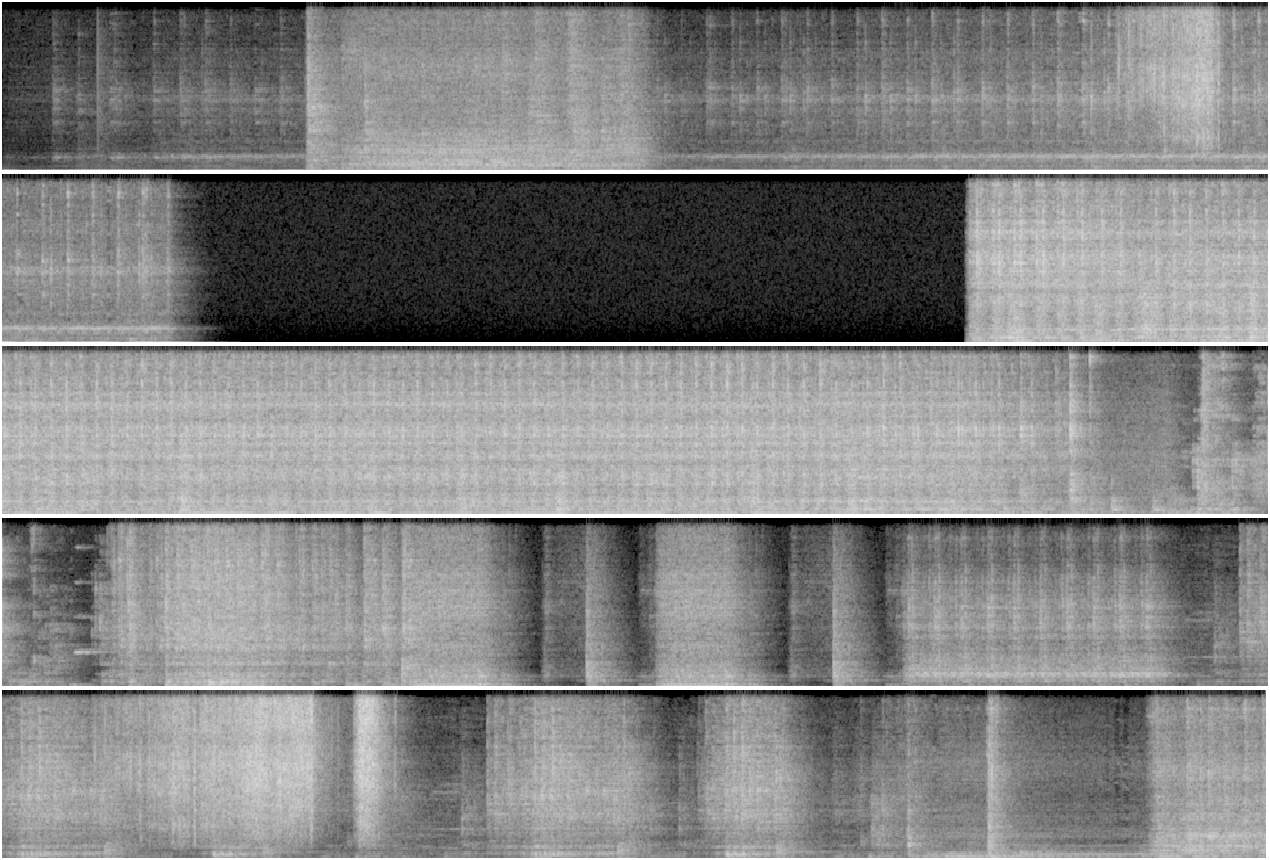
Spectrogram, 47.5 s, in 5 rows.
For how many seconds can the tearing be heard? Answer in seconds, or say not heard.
3 s.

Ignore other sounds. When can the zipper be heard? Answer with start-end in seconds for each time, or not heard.
not heard.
